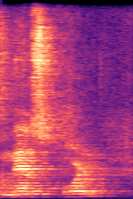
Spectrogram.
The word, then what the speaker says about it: Nashorn: It's pronounced Nashorn because it's the German word from the rhinoceros. Is it correct? Yes, it's actually this guy. So this is, yeah. So this is the Nashorn, and so first of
